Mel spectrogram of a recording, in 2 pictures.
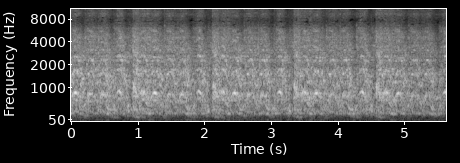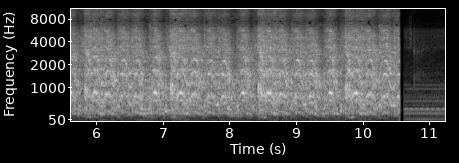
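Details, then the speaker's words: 24V Cummins standalone-wired for a Dodge delete swap, cranking on first start attempt with lift pump hot-wired: steady even cranking for about ten seconds without catching; crank no start. "so I'm going to I'm hoping this baby will start for me let's give her a try here nothing yet"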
